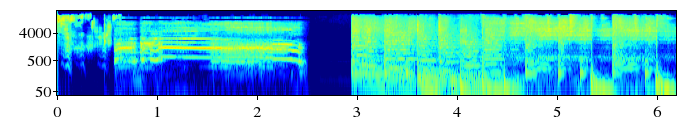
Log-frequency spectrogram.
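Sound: rooster crowing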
